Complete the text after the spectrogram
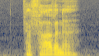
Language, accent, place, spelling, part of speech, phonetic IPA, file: German, Germany, Berlin, verfahrener, adjective, [fɛɐ̯ˈfaːʁənɐ], De-verfahrener.ogg
- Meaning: 1. comparative degree of verfahren 2. inflection of verfahren: strong/mixed nominative masculine singular 3. inflection of verfahren: strong genitive/dative feminine singular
